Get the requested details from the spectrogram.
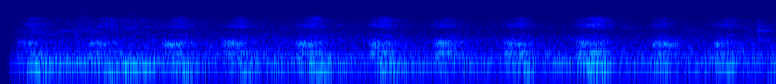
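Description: A Rottweiler snores in a steady, rumbling rhythm, each breath rasping about every seven-tenths of a second.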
